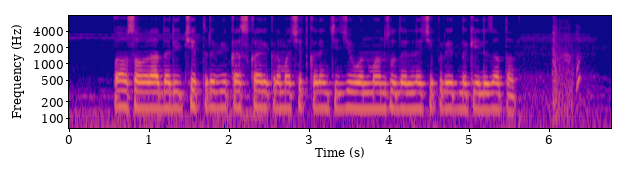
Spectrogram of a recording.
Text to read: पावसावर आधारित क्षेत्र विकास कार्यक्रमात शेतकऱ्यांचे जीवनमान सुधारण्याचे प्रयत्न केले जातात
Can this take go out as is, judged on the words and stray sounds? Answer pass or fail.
fail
